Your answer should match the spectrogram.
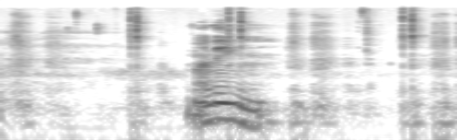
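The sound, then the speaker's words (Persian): A few sharp, isolated computer mouse clicks spaced irregularly, close and fairly crisp, with a short burst of voice in the middle and faint background noise. “این داره میپره بالا نمیدونم کلیک بکن روش”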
